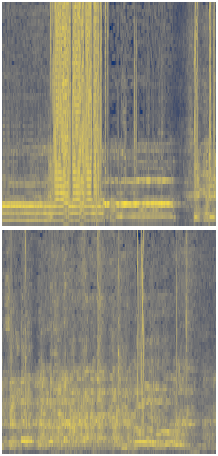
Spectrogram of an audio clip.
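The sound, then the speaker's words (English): A person belts out a loud, drawn-out cow call, the call once used to summon cows at milking time, a sustained wavering vocal tone lasting a couple of seconds, then several people break into chatter and laughter. “That was a cow call.”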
